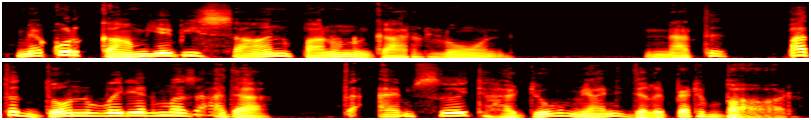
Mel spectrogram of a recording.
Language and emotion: Kashmiri, happy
